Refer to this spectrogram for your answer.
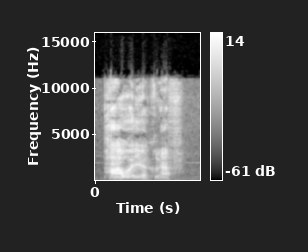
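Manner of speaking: clear stress on the word powered. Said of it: "I really emphasized the word".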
